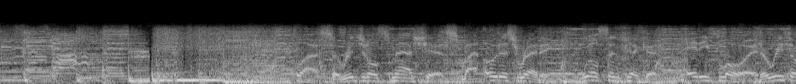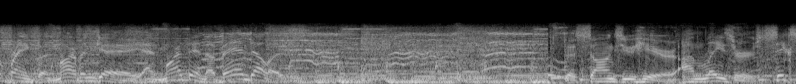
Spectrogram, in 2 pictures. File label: commercial Top tracks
